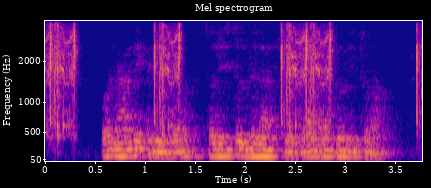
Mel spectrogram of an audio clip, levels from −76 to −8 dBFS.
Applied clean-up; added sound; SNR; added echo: none; Camera; 4 dB; reverberation time 0.6 s.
